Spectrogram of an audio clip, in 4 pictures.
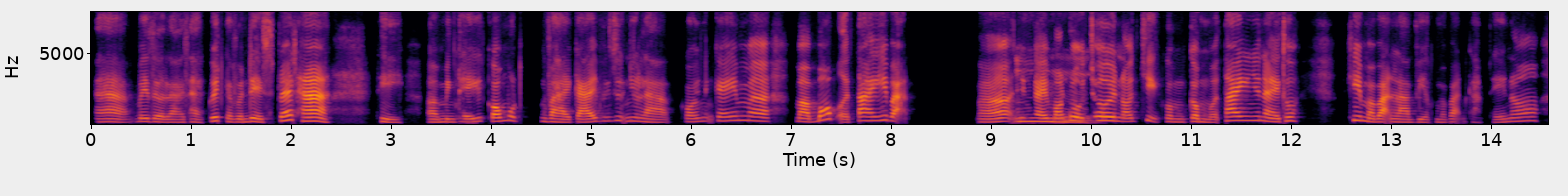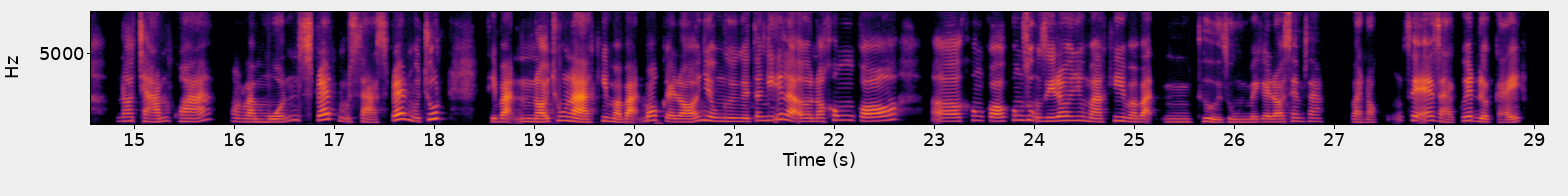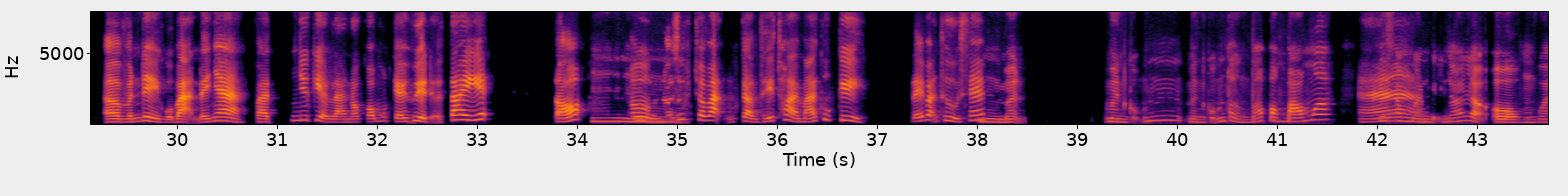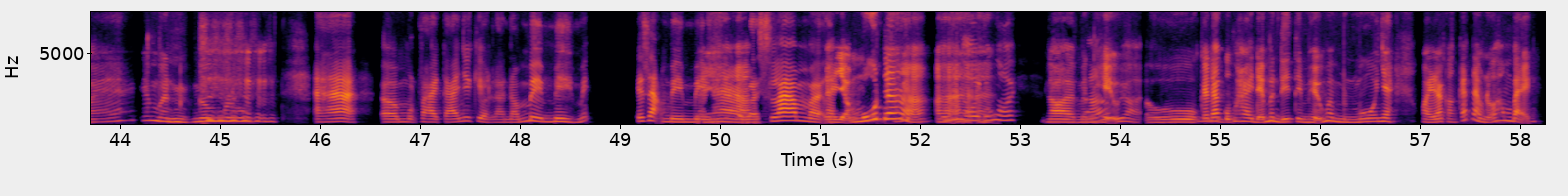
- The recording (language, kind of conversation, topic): Vietnamese, advice, Làm sao ứng phó khi công ty tái cấu trúc khiến đồng nghiệp nghỉ việc và môi trường làm việc thay đổi?
- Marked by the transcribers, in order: other background noise; tapping; laugh; in English: "slime"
